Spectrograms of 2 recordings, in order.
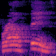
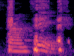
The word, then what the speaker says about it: Brown Tings: I was going to say Brown Things, but it's Brown Tings, correct? Well, first off, thank you so much for pronouncing it correctly because it is Ting. So I don't know how much you know about the islands, but in the islands they kind of drop off the H, and instead of saying Bing, they say Ting.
